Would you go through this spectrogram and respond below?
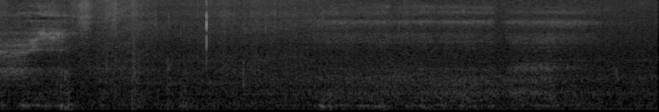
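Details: Flora, a large Dogo Argentino, snores while asleep and dreaming, with bouts of sleep running: soft, raspy breaths, one swelling in the first second and another near the fourth, over a quiet indoor background.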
